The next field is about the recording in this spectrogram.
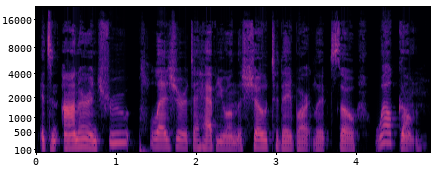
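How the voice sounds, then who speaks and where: A woman's voice: low voice, big pitch swings, normal speed, a bit bright, no echo, clean studio sound. A woman hosting a podcast, reading an upbeat scripted intro and then chatting with her guest. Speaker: podcast host.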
